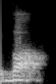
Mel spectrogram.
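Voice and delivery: "va" with the B softened to a v; soft B. Shown as a demonstration. Teacher sounding out bet, soft v. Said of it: "but a soft B".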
